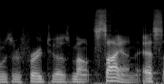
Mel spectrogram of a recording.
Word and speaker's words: Sion: how Mount Hermon was referred to as Mount Sion si o n and so you got this car as cion but it's pronounced the same way and you've got these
